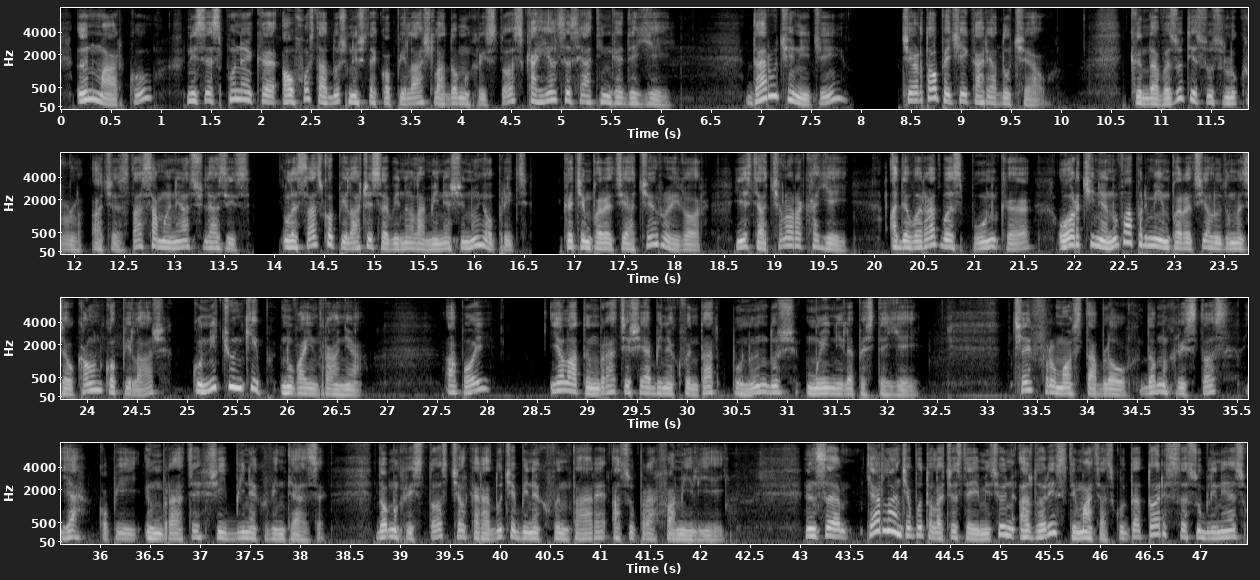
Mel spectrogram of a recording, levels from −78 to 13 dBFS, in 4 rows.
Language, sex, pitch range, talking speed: Romanian, male, 110-155 Hz, 150 wpm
